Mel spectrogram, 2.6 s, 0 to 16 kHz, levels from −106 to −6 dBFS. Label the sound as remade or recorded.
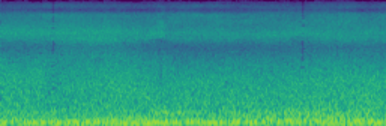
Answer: recorded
